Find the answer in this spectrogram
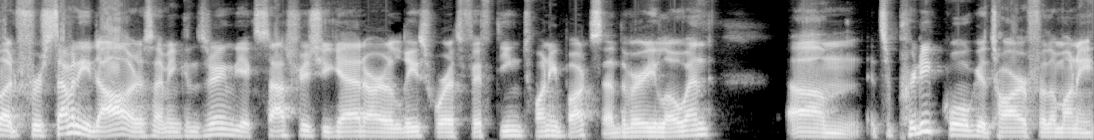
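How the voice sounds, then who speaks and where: Here a man talks at a very fast pace. His pitch sits fairly low and varies in an ordinary way. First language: not English. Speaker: guitar gear reviewer. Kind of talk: product review. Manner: casual, hesitant with fillers.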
